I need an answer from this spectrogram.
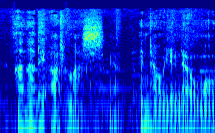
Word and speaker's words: Ana de Armas: Spanish for reference is said as Anna Anna English English Anna anally said Ana de armas from Spanish Ana de armas and now you know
